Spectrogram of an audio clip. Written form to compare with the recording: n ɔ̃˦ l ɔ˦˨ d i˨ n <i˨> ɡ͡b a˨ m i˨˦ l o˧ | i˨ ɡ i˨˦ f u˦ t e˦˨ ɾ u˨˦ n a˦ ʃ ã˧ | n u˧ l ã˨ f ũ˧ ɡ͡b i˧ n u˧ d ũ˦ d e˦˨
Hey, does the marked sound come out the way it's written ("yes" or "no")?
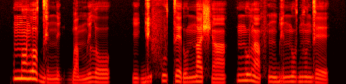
yes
